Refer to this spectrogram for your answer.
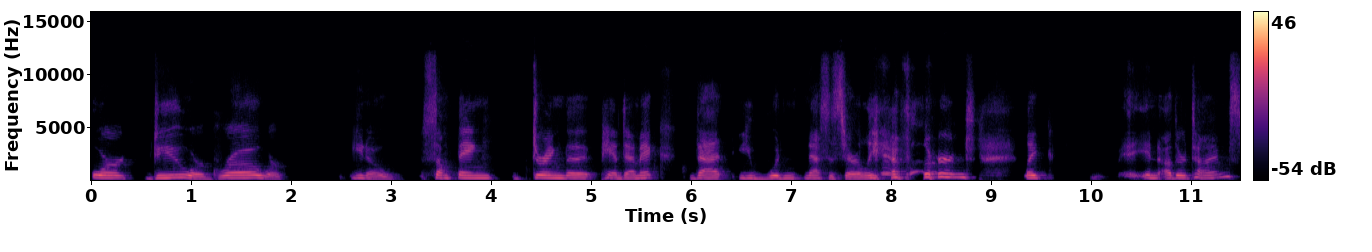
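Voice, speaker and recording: Over a quiet background, a woman talks at a very slow pace with long, frequent pauses, her high-pitched voice dark and mellow in tone. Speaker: interview show host. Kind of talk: casual chat. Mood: warm, friendly, smiling. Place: home room. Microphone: video call.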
